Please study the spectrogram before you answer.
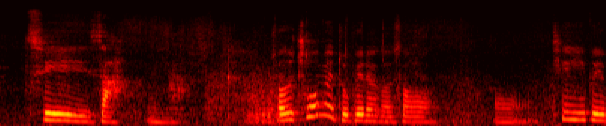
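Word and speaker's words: Cäsar: 치이사는 놀랍게도 우리나라에서 시저라고 부르는 그 인물입니다. 시저가 로마의 원로원에서 연설하는 장면인데요. 문화권에 따라 정말 다르게 부르는 것 같아요. 우리는 그냥 시저, 그리고 시저 그러기도 하고 케사르 그러기도 하고 하죠.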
